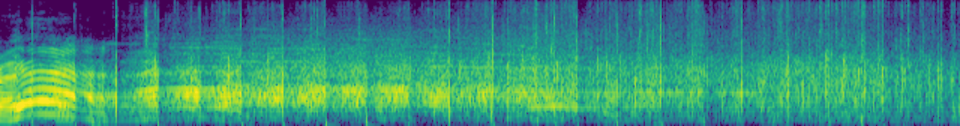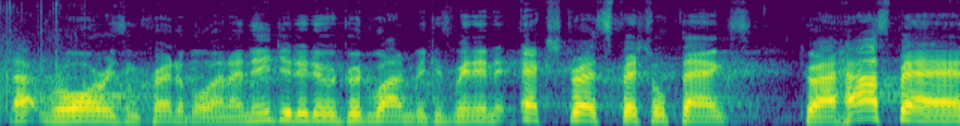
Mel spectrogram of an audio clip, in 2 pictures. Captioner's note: cheers and Applause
